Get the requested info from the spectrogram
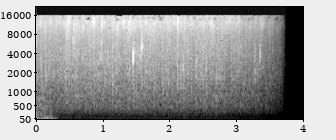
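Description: Rain sound effect: a steady hiss of rain falling on a surface, with the low rumble of a thunderclap dying away in the first moment. The rain fades and stops about three and a half seconds in.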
